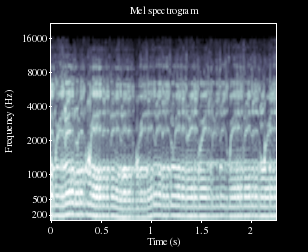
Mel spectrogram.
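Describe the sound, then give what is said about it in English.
A man gargles a melody, a continuous bubbling, warbling tone whose pitch shifts up and down as if singing a tune. “Marvel at the raw power of this, the greatest of all garglers gargling the hits in this multi-genre spanning album.”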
